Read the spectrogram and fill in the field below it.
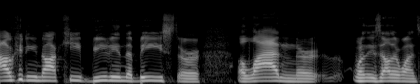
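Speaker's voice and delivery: normal talking voice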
